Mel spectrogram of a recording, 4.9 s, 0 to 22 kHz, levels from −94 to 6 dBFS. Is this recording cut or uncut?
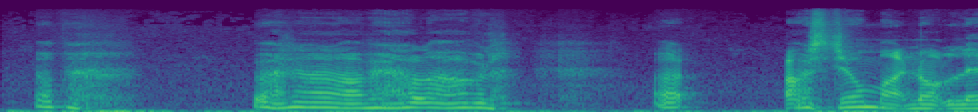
uncut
